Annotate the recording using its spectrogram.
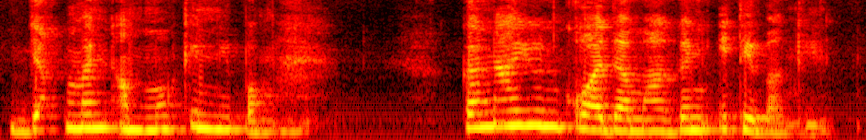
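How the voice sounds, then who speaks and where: A woman with a Filipino accent playing a gentle, anxious, supportive daughter and wife in a radio drama. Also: fairly high pitch, normal speed, muffled recording, lightly acted. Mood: worried, supportive. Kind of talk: Ilocano radio drama acting.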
